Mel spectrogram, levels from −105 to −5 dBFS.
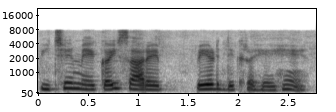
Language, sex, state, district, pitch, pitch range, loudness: Hindi, female, Arunachal Pradesh, Papum Pare, 205 Hz, 195-220 Hz, -17 LUFS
